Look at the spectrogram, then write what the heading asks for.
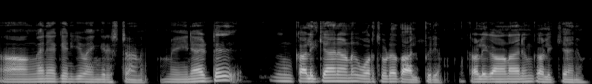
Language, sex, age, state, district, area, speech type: Malayalam, male, 30-45, Kerala, Wayanad, rural, spontaneous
